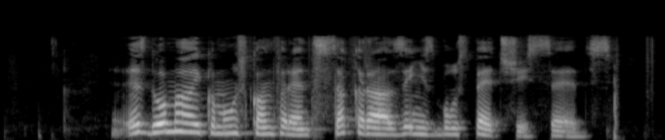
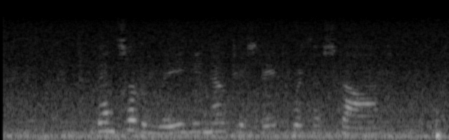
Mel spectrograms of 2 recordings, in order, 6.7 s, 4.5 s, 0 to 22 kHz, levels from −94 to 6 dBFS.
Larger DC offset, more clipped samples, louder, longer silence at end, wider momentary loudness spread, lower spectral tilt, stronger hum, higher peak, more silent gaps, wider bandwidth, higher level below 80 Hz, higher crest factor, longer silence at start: neither; neither; first, -27 LUFS vs -42 LUFS; first, 0.5 s vs 0 s; first, 17 LU vs 9 LU; second, -5.5 dB/octave vs -8 dB/octave; neither; first, -6 dBFS vs -20 dBFS; neither; second, 7.8 kHz vs 13.5 kHz; second, -70 dBFS vs -56 dBFS; about the same, 20 dB vs 20 dB; first, 1.1 s vs 0.05 s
